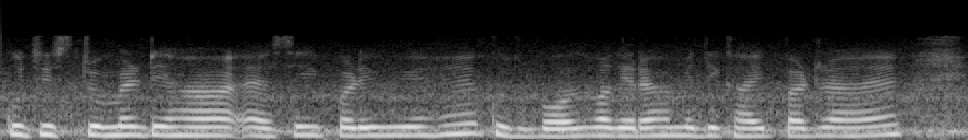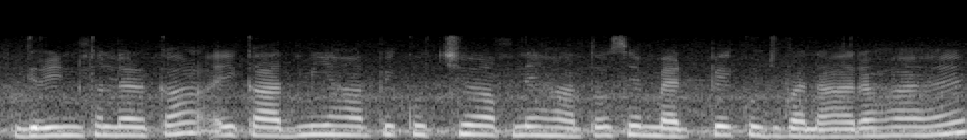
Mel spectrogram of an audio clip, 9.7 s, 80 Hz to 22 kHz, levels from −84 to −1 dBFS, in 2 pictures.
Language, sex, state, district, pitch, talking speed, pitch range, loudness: Hindi, female, Chhattisgarh, Raipur, 230 Hz, 210 wpm, 220-240 Hz, -17 LUFS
